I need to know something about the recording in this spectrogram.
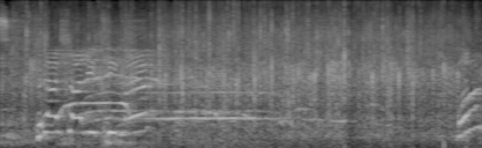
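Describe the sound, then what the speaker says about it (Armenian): An audience applauds a team at a lively event, a steady clatter of clapping running under excited voices and a child's high squealing calls. "Եկեք ծափարենք մեր այս հրաշալի թիմը։"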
